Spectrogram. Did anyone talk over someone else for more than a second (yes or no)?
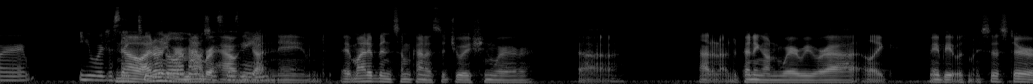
yes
